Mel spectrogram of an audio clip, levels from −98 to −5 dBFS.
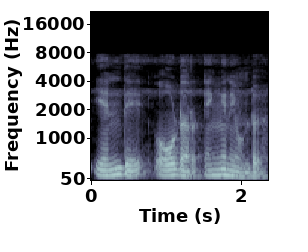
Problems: none marked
